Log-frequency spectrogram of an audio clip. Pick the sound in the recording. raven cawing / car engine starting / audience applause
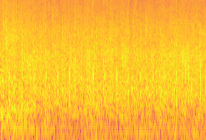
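audience applause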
